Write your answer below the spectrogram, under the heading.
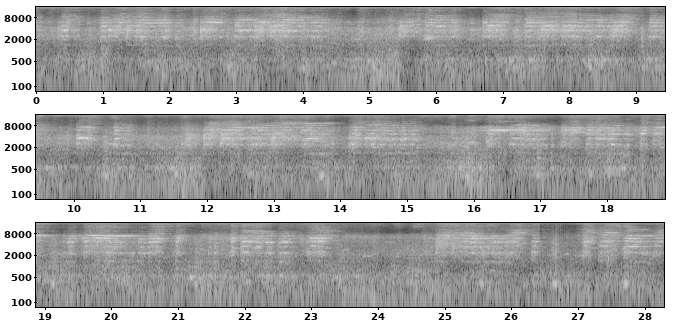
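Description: Freight train of open-top wagons rolling past close by: a steady rumble of steel wheels on the rails with a high, wavering wheel squeal and the odd clack.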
